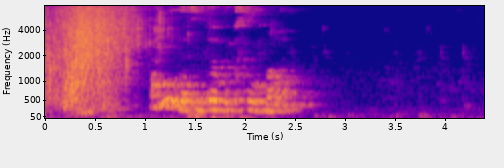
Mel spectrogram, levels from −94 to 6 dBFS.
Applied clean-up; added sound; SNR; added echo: classical method WPE with log-MMSE.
